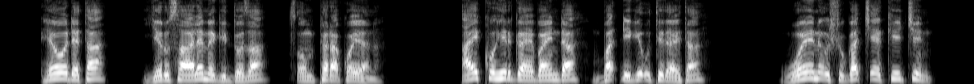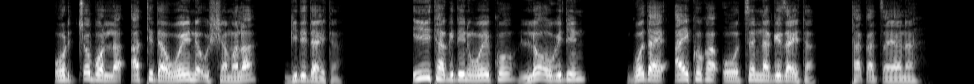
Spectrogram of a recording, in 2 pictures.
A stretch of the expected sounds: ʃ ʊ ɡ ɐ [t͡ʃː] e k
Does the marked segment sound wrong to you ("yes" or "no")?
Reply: yes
